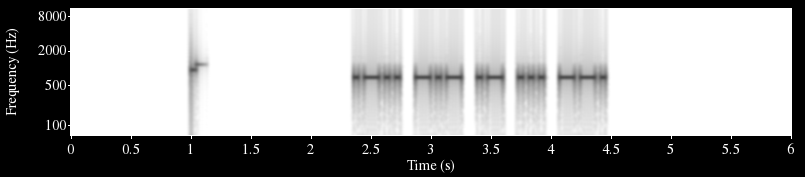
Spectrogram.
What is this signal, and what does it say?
Morse code, heard as a keyed tone, about 28 wpm, 700 Hz. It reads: LKASG
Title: Code Groups - 5 Letters - 28wpm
